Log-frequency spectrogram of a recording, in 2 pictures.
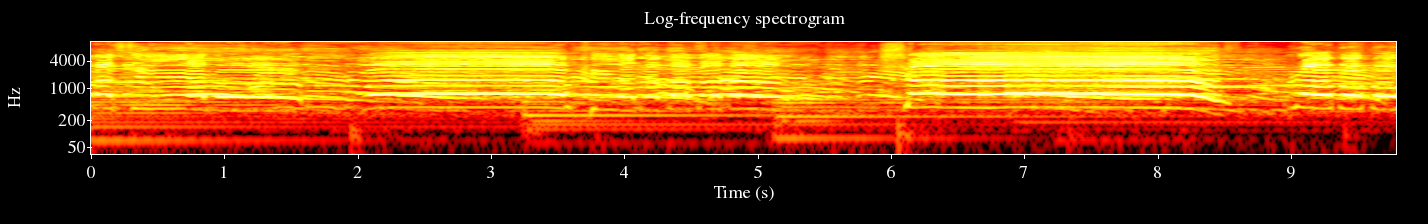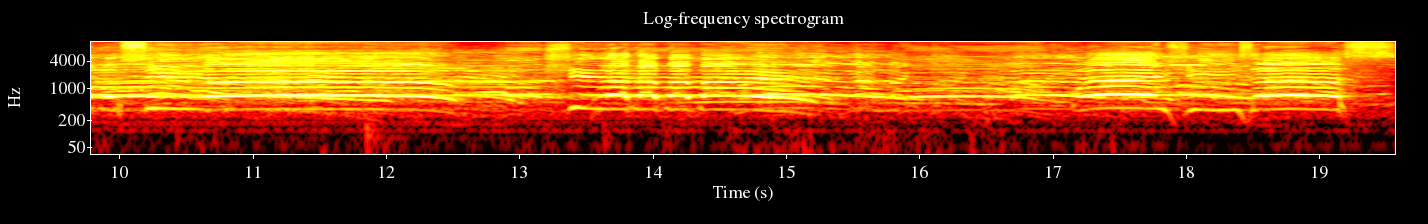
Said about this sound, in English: Church, if you believe that right now, without the hype, without the loud music. Just begin to roar your praise to heaven.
